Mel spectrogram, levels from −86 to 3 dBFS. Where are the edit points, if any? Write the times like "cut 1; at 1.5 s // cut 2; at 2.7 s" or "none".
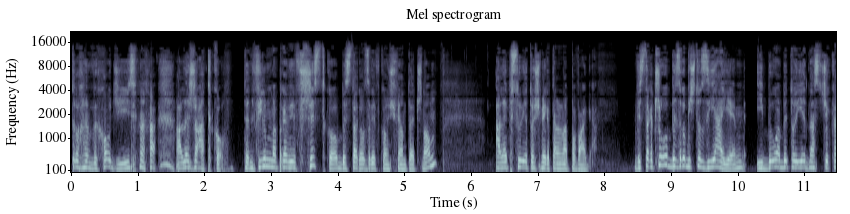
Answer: cut 1; at 2.5 s // cut 2; at 4.3 s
